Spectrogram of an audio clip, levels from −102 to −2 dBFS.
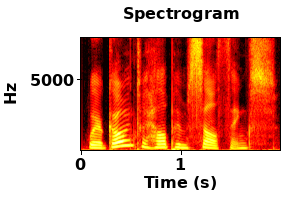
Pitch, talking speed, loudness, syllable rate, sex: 220 Hz, 210 wpm, -19 LUFS, 4.4 syllables/s, female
